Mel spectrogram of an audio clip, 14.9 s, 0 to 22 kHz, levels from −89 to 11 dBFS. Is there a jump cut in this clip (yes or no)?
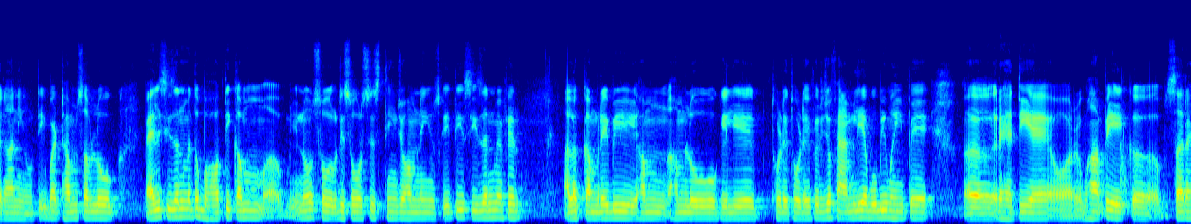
no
